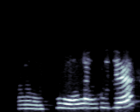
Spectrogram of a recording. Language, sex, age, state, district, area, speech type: Bodo, female, 18-30, Assam, Kokrajhar, rural, conversation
